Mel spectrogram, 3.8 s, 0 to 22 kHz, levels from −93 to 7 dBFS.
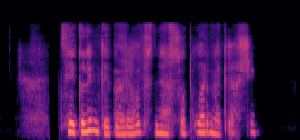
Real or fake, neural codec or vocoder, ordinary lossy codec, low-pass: fake; codec, 44.1 kHz, 3.4 kbps, Pupu-Codec; AAC, 48 kbps; 10.8 kHz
